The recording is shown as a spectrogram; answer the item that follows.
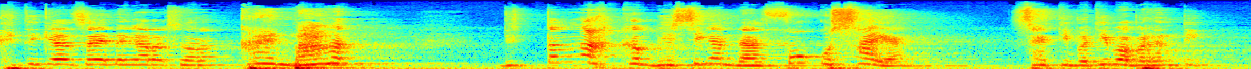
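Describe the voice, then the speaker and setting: Raised and projected, a man's voice with extremely high pitch moves at a moderate pace through audible room echo. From Indonesia. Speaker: preacher. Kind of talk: sermon.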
